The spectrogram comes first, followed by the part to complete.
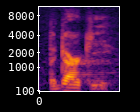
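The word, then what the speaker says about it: baidarka: a badarkey he said he pronounced it badarkey that's how my people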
